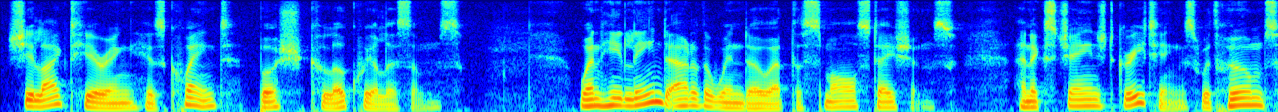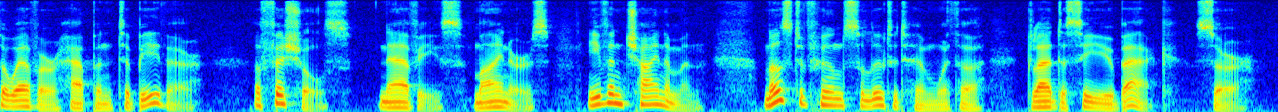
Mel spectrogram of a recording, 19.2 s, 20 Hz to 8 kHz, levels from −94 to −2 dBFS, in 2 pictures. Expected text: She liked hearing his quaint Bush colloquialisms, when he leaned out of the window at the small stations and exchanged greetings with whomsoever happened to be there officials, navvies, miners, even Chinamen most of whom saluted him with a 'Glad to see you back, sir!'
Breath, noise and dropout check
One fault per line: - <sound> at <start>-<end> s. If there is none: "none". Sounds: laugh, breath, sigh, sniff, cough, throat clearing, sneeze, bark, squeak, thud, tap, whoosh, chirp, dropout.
none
